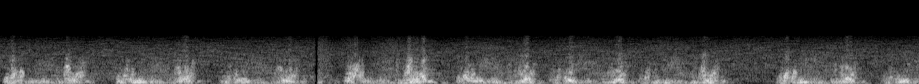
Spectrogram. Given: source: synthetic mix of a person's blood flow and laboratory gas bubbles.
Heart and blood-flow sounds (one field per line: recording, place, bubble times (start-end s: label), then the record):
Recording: Doppler ultrasound of blood flow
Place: precordium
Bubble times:
no bubbles
From the record:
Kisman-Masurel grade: 000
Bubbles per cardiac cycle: 0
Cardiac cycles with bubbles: 0%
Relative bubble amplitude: no bubbles discernible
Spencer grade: 0 (complete lack of bubble signals)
